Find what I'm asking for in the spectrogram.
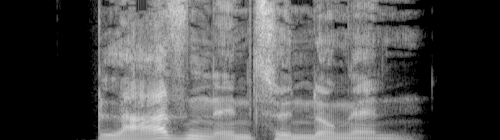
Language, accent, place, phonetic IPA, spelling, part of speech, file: German, Germany, Berlin, [ˈblaːzn̩ʔɛntˌt͡sʏndʊŋən], Blasenentzündungen, noun, De-Blasenentzündungen.ogg
- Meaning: plural of Blasenentzündung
